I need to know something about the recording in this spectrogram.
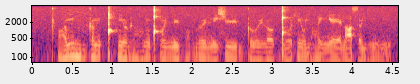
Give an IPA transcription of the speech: ʈʰ ɑ̤ u̯ m i̤ b ʈ o n ǃʰ ĩ u̯ ɖʱ ɑ̤ n ǃʼ õ y̯ n y b ɑ̤ b ɯ y̯ n i ɕ yː b ʈ uː y̯ l o u̯ ɡ͡ǃ õ ɬ ĩ u̯ j ɑ̤ i̯ ɲ eː ɳ ɑ s ɯ j i̤ n i̤ n

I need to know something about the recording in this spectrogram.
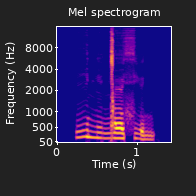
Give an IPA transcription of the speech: i nʲ ẽ ŋ͡ǀ ɛ sʲ e nʲ

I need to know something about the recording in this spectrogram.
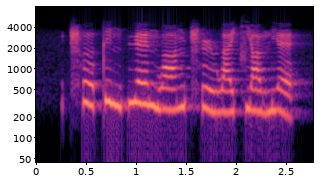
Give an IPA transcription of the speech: ʈ͡ʂʰ ɤ˥˧ t̪ i˥˩ ŋ p ɥ ɛ˥ n̪ w ɑ˧˥ ŋ ʈ͡ʂʰ ɻ̩˥˩ ɻ w a˧˥ ɪ̯ t͡ɕ j ɑ˥˧ ʊ̯ n̪ j ɛ˥˩

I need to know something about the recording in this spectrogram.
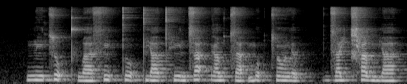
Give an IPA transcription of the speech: n̪ ĩ˧ t͡s o˦ ʔ t̪ʰ w a˨˩ s ĩ˦ t̚ t̪ o˦ ʔ t̪ j a˧ t̪ʰ ĩ˧ d͡z a˦ ʔ ɡ a˧ w t͡s a˨ ʔ m o˦ ʔ t͡s ɔ̃˦ l ə˨ p̚ | d͡z a˦ j t͡ɕʰ a˥˧ w m j a˧

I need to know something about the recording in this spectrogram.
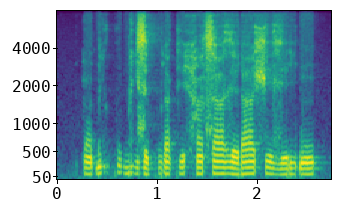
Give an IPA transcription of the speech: p ɔ̃˨ ɓ iː˦ kʷ ə˦ b iː˧ z ɛ˨ kʷ ɨ˧ ɾ a˨ k e˦ h ã˦ s aː˦ ɣ ɛ˨˦ ɾ aː˦ ʃ e˦˨ ɣ e˦ ɾ i˨ ɗ ũ˦

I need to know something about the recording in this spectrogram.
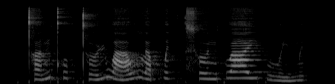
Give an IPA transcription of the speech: t̪ʰ ɐ˨˥ n kʷʰ ɐ˧ p̚ t̪ʰ ɵ˨˥ ɥ w aː˨˥ w l ɐ˨˥ p̚ w ɪ˧ k̚ t͡sʰ ɵ˧ n kʷ aː˥ j p uː˨˩ j m ɪ˧ k̚

